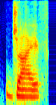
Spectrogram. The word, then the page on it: jive: Indian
